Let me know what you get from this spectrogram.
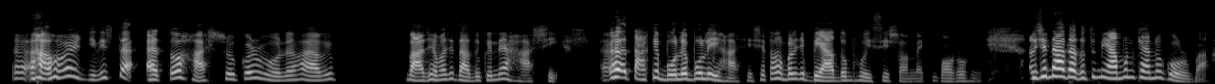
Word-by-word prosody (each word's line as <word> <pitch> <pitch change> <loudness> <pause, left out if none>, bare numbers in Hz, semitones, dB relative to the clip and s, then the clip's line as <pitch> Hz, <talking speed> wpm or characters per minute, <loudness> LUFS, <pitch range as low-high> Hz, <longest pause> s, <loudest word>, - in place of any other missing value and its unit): আ - - -7 0.3
আমার 320 +9 0 0.2
জিনিসটা 290 +8 -5 0.3
এত - - -19 0.2
হাস্যকর 265 +2 -5 0.2
মনে 190 +2 -8
হয় 210 -5 -2
আমি 220 +6 -11 0.8
মাঝে, 185 +6 +2
মাঝে, 235 +4 -6
দাদুকে 185 +3 -5
নিয়ে 255 0 -2
হাসি। - - -13 0.5
আ - - -11 0.3
তাকে 230 +8 -2
বলে, 230 +2 +3
বলেই 255 -5 +1
হাসি। 145 +3 -10
সে - - -11
তখন 270 +1 -3
বলে 255 0 -1
যে, - - -17
"বেয়াদব 185 0 0
হইছিস 165 -1 -13
অনেক 140 0 -22 0.2
বড় 140 +1 -14
হয়ে।" 145 -2 -30 0.5
আমি 290 - +1
যে, - - +7
"না - - +13
দাদু 320 -4 +6
তুমি 335 -1 -5
এমন 330 +5 -3
কেনো 300 0 -1
করবা?" 140 -7 -8
225 Hz, 175 wpm, -23 LUFS, 175-275 Hz, 0.8 s, না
